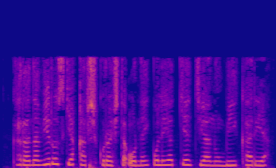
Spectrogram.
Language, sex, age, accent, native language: Uzbek, female, 12-17, Qoraqalpog'iston, Uzbek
